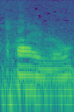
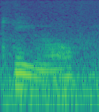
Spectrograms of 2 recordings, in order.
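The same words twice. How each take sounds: First: It is said the way most people say it. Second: It is said the way southern Illinois locals say it. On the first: This is how people elsewhere say the name. "everyone else would pronounce it Cairo" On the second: This is how people from that region say the name. "anyone from that part of Illinois, it was always Cairo"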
